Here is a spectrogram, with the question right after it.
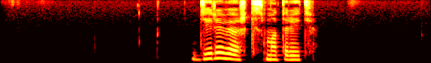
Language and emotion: Russian, neutral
